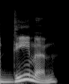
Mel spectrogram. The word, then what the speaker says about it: daemon: A demon, spelled with an A, is different than a demon without the A, even though they're typically pronounced the same way.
